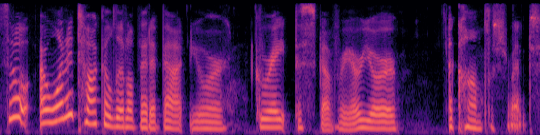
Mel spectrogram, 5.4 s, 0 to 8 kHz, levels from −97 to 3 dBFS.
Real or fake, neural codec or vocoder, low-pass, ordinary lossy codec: real; none; 7.2 kHz; MP3, 64 kbps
